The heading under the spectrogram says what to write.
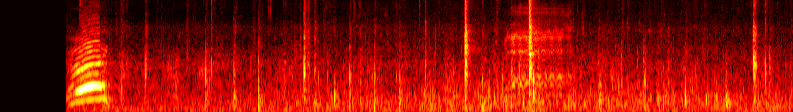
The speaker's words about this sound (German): treibt Jacks, so eine Mischung aus Jack und Rind, Ziegen und Schafe, zurück in sein Dorf Nimo im Industal. Auch das ein Klang des Verschwindens.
